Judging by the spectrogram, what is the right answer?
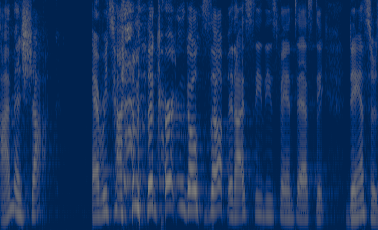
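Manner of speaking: laughing through words, high and loud. Talking about the job and the whole concert, laughing.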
